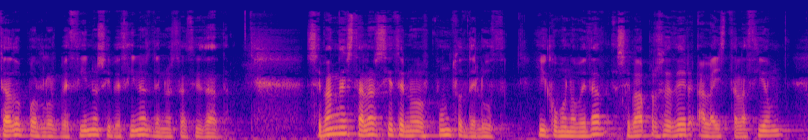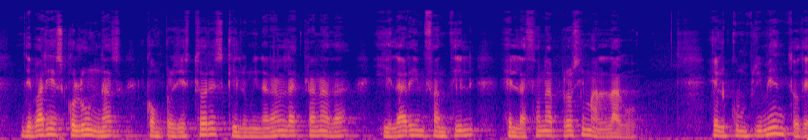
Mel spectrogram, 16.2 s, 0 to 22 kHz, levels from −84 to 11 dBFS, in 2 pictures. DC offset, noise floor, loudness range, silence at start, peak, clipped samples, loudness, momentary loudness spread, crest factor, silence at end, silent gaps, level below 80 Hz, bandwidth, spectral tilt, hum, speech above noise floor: under 0.1%; -45 dBFS; 2 LU; 0 s; -4 dBFS; under 0.1%; -23 LUFS; 10 LU; 18 dB; 0 s; none; -50 dBFS; 16.5 kHz; -7 dB/octave; none; 23 dB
